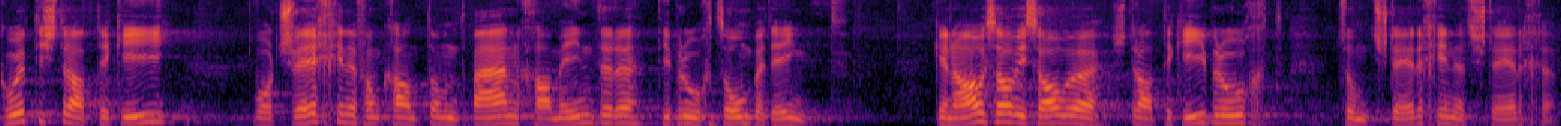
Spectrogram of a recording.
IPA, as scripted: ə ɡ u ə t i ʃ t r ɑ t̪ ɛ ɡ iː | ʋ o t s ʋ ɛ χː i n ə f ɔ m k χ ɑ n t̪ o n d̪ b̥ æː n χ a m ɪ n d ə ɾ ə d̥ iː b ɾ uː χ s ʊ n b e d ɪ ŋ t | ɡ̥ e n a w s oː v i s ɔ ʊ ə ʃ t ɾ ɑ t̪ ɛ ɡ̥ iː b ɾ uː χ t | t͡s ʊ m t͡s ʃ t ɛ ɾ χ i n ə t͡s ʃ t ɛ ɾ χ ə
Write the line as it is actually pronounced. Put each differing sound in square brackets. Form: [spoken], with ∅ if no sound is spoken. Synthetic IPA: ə ɡ u ə t i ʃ t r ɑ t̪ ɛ ɡ iː | ʋ o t [ʃ] ʋ ɛ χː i n ə f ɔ m k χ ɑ n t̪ o n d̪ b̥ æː n χ [ɑ] m ɪ n d ə ɾ ə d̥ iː b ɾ uː χ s ʊ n b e d ɪ ŋ t | ɡ̥ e n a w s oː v i s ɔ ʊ ə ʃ t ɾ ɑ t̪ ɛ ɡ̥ iː b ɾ uː χ t | t͡s ʊ m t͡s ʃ t ɛ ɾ χ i n ə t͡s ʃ t ɛ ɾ χ ə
